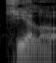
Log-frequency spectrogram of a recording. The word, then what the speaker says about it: Cielo: You know, another favorite song of mine is the closing track, Cielo. Is that how you pronounce it? – Cielo.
